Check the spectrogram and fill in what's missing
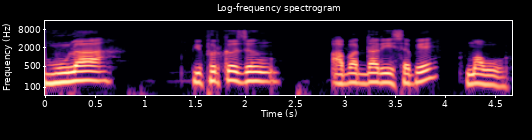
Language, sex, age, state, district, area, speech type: Bodo, male, 60+, Assam, Baksa, rural, spontaneous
